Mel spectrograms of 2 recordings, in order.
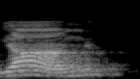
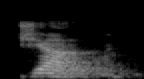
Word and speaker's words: Jung: A very famous psychologist, again, if you want to sound intelligent, educated, you're going to pronounce this as Carl Jung and not Jung.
